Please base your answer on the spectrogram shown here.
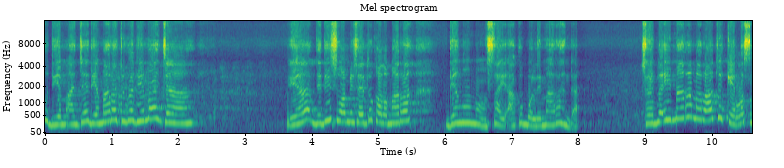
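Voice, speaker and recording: A middle-aged woman pastor from Sulawesi preaches with playful, teasing humor. Her voice jumps to high, bright exclamations, then drops to low, wry asides. She keeps a lively, joking tone throughout the sermon.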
